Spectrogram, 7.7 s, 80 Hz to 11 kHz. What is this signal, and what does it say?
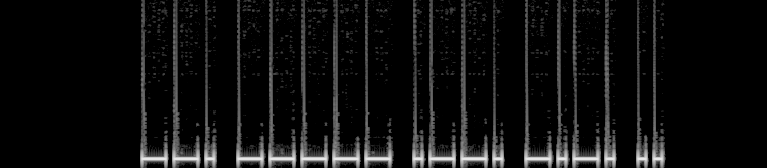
Morse code, heard as a keyed tone, about 15 wpm, 700 Hz. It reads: G0PCI
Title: DXCC-100 Call Signs - 5 Characters - Repeated 3x - 15wpm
